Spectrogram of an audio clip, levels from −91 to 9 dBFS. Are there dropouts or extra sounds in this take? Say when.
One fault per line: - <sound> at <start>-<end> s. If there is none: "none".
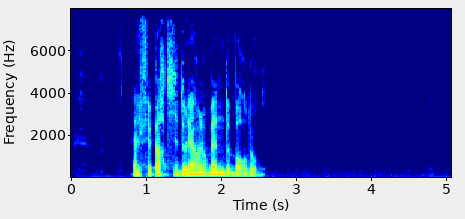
none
